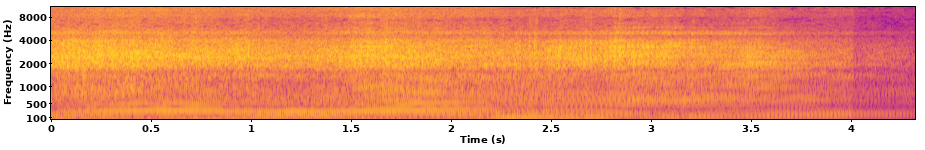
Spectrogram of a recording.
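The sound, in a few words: historic rally car accelerating on a stage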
